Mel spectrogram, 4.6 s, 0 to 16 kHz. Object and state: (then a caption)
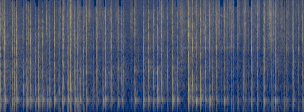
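Hollow plastic detergent bottle. Fingertips, one hand gloved, tap and rub a hollow teal plastic detergent bottle. About 26 quick, dry taps land in a rapid, uneven rhythm, each with a short hollow knock around 350 Hz that dies away almost instantly, with soft rubbing between them.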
